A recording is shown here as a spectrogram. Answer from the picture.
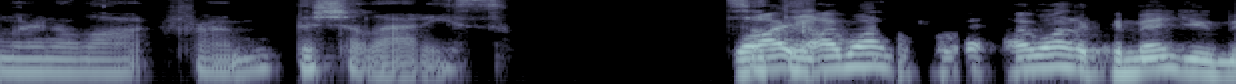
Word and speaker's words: Schilaty: Yes. Schilaty. Sorry. Buzz Schilaty. I know how to say it.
